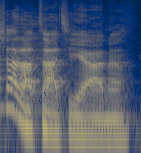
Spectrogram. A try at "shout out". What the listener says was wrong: Yeah, that is shout out to Tatiana, because it sounded like you said, shut up, Tatiana. Shout out to Tatiana.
